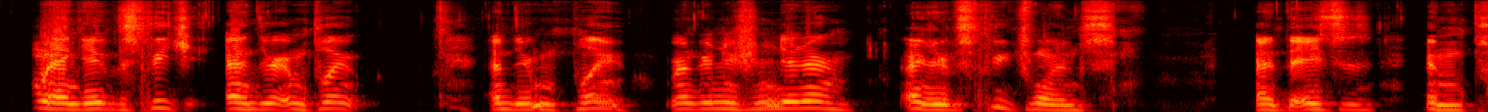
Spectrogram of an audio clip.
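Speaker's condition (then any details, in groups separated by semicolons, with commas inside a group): Dystonia; neurological condition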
